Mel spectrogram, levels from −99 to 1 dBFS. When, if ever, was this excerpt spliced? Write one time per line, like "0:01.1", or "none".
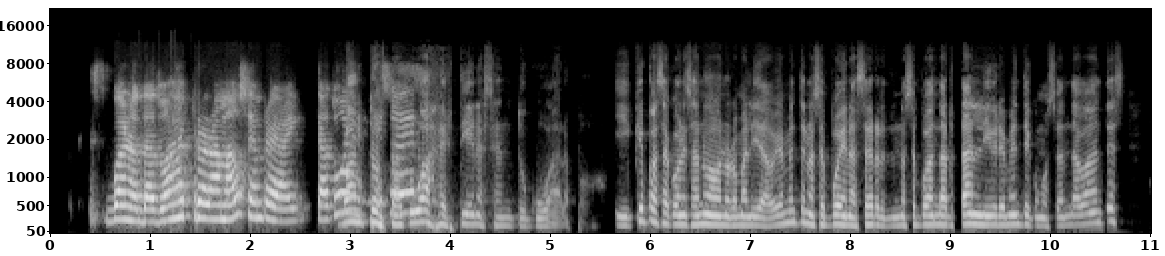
0:05.5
